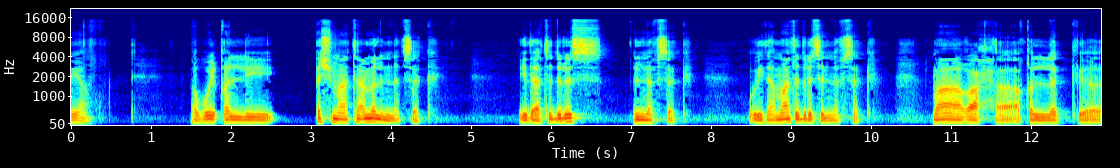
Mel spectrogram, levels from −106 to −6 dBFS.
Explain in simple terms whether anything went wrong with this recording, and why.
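Something did go wrong. Throughout the speech, s sounds come out gritty and metallic, and nothing is left above about 15 kHz. The likely cause is HE-AAC compression, which rebuilds the treble from copied lower sounds. Plain muffling would only dull the sound, not roughen it.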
